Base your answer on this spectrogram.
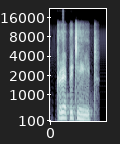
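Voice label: "crepitate", Indian English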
